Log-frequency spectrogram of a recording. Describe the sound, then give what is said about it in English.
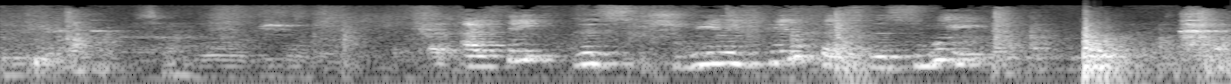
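A door is closed with a single sharp thump near the end, after a stretch of a person talking. “I have to close the door because otherwise I can't.”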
